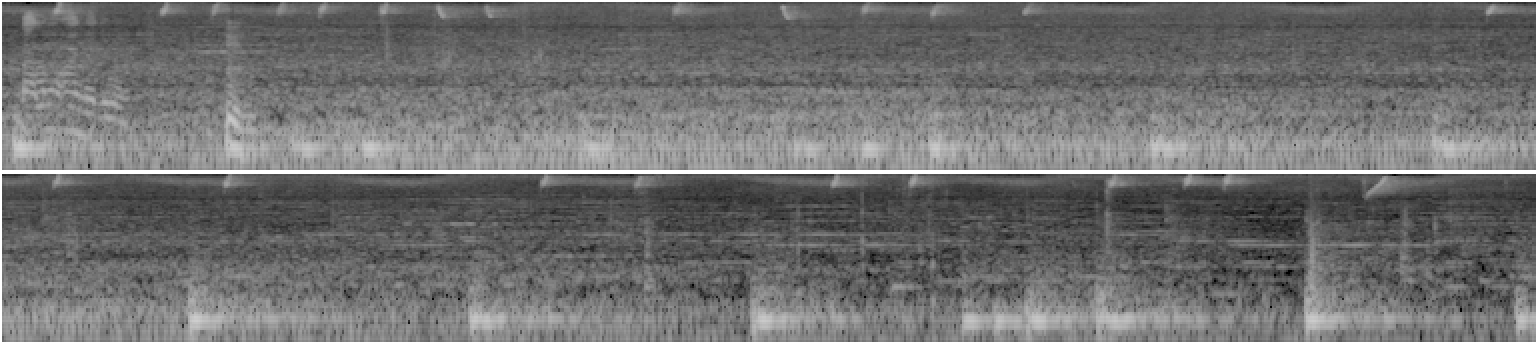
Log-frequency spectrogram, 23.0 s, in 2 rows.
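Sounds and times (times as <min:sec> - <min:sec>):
birds chirping: 0:00.0 - 0:13.6, 0:17.2 - 0:18.6, 0:21.6 - 0:22.2.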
